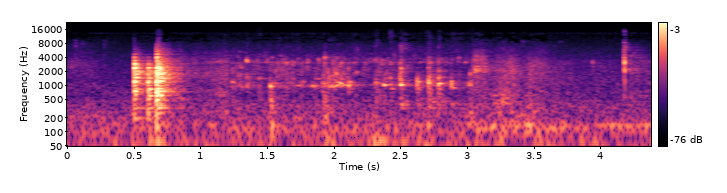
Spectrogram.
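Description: Sparkling water poured into a glass, with a sharp splash and fizzing crackle at the start, then a stretch of soft trickling, bubbling and little clinks, and one last bright drip near the end. No one speaks.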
